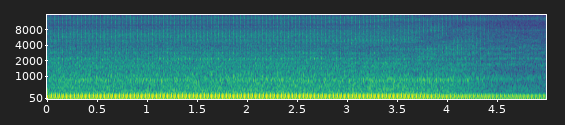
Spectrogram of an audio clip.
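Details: 1960s General Supply 260 air compressor on a Kaiser Willys CJ2A engine with a new electronic distributor, timing tweaked by ear: even, deep thumping with no misses or rattles, easing slightly as load drops. Normal running under load.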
